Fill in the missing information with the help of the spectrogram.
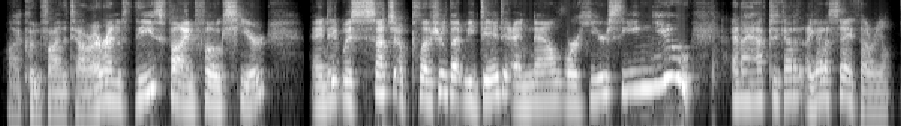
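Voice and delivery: lightly voiced sunny robot Ted; cheerful Ted voice. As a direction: beam with innocent friendliness. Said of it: "Ted will go".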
